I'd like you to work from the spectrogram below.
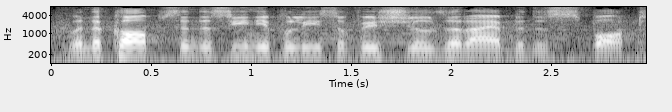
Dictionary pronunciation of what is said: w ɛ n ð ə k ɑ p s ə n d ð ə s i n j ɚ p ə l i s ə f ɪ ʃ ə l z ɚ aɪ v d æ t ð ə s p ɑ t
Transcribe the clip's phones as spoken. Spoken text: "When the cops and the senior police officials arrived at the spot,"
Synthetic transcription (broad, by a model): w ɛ n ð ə k ɑ p s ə n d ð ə s i n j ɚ p ə l i s ə f ɪ ʃ ə l z ɚ aɪ v d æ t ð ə s p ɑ t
